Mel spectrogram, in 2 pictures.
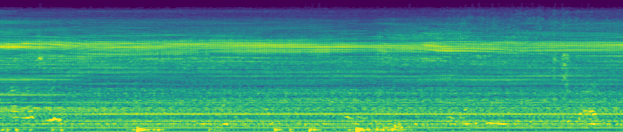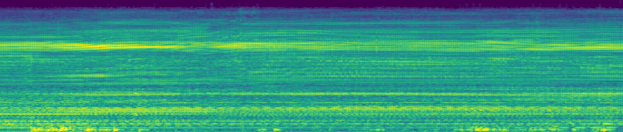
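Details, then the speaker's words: Vibration device run over the calf and leg of a patient after hip replacement, to prepare tissue before radial shockwave therapy: steady rapid buzzing with occasional knocks as it moves. "so vibration first gets this um the part of the body ready for like the other like shocking vibration part of it and then radio Clause comes after"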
